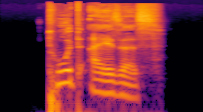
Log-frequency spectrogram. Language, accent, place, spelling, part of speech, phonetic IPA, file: German, Germany, Berlin, Toteises, noun, [ˈtoːtʔaɪ̯zəs], De-Toteises.ogg
- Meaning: genitive of Toteis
